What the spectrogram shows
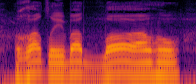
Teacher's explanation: غین حروف مستعلیہ میں سے ہے، ضاد بھی ہے، دونوں کو موٹا پڑھیں گے۔ لفظ اللہ سے پہلے زبر ہے، لفظ اللہ کو موٹا پڑھیں گے۔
